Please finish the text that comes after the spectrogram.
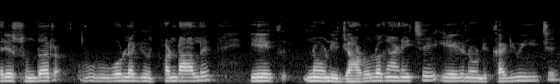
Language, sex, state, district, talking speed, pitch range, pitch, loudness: Garhwali, female, Uttarakhand, Tehri Garhwal, 180 wpm, 155-170 Hz, 165 Hz, -16 LUFS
